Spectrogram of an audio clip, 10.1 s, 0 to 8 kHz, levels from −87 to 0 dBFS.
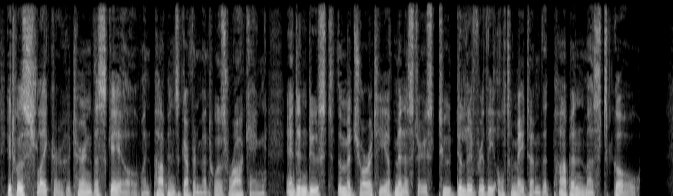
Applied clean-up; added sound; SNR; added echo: none; none; none; none.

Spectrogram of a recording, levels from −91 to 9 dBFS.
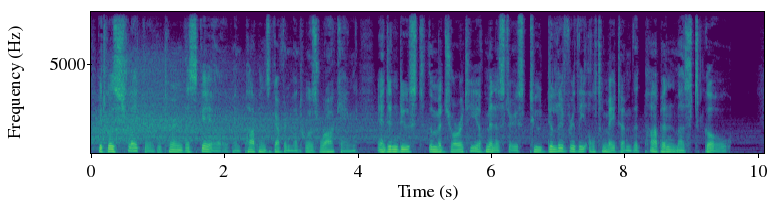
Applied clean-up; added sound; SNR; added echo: none; Gong; 17 dB; none.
